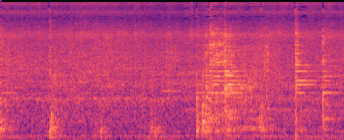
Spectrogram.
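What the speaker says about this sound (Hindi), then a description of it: "लहसुन अदरक का पेस्ट और मटर डाल के हम ऑयल में अच्छी तरह फ्राई करेंगे।" Garlic ginger paste, peas and whole spices fry in hot oil with steady sizzling, broken by several sharp stirring scrapes and clinks of a spoon against the pan, close and fairly loud.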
